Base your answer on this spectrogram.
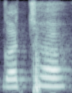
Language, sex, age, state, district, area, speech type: Odia, female, 30-45, Odisha, Dhenkanal, rural, read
